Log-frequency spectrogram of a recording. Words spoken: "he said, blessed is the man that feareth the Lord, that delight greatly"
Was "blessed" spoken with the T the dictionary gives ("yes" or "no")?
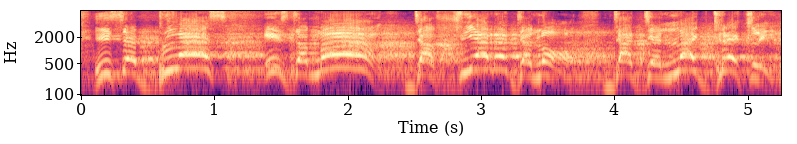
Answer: no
